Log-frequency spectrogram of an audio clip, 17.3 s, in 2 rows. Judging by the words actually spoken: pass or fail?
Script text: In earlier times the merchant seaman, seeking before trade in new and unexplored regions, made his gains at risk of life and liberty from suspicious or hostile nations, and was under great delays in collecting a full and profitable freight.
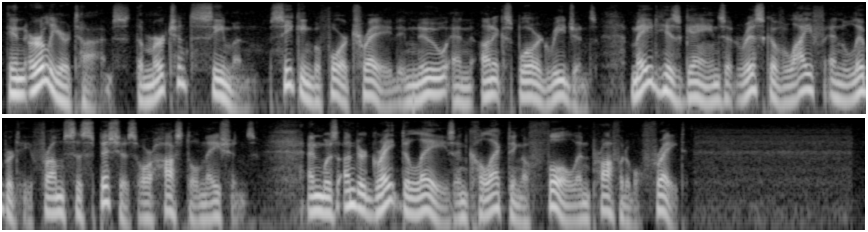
pass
